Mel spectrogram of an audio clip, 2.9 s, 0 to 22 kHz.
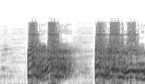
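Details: Two loud, rough bursts of vocalising from Grim, a 230-pound Bullmastiff, howling along with a mini harmonica rendition of Twinkle Twinkle Little Star by Jimmy Fallon. Each burst lasts over a second with wavering tones, and they are separated by a short gap.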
